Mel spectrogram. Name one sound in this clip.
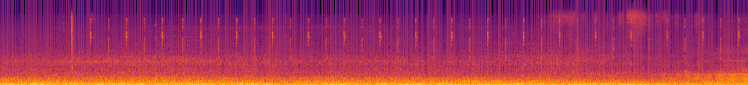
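A car engine hums steadily with a low road rumble.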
